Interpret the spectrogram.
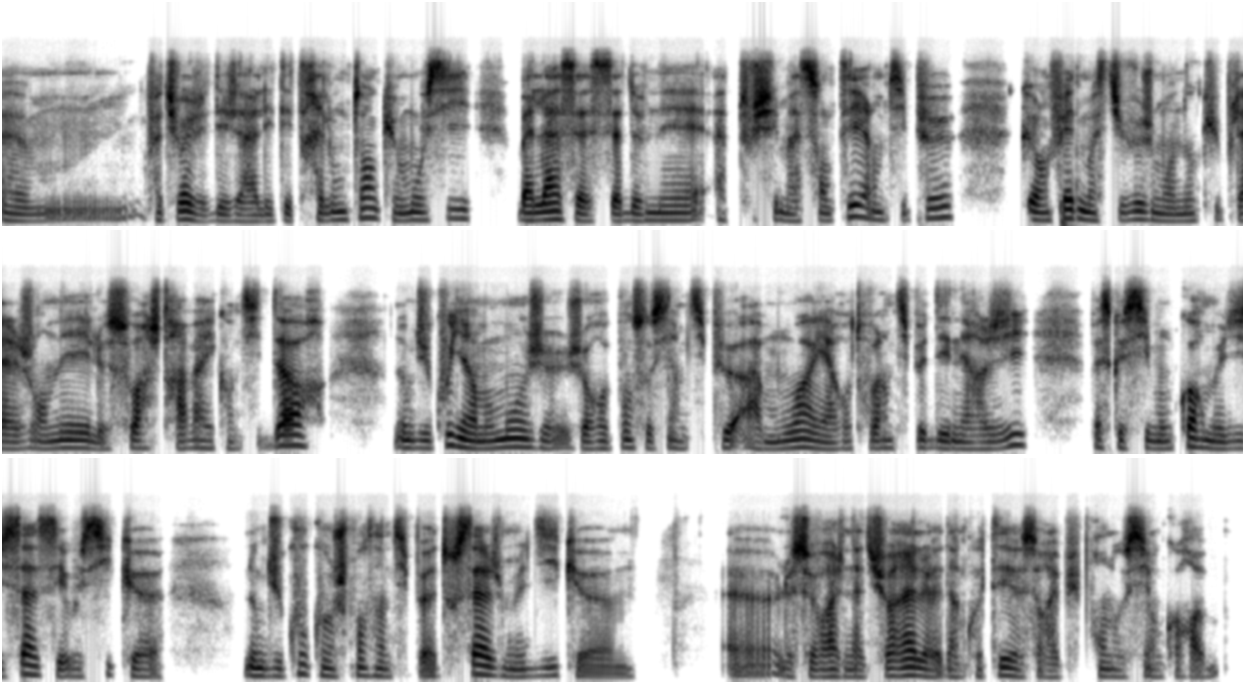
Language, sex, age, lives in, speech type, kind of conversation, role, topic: French, female, 40-44, France, conversation, advice, user, Comment puis-je mieux gérer les adieux et les séparations ?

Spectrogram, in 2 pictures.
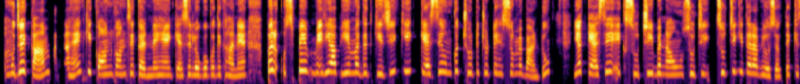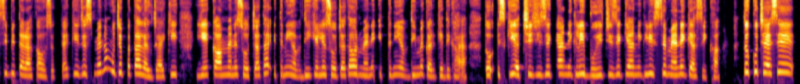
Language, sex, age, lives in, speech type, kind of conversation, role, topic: Hindi, female, 25-29, India, conversation, advice, user, बड़े लक्ष्यों को छोटे कार्यों में कैसे बाँटें?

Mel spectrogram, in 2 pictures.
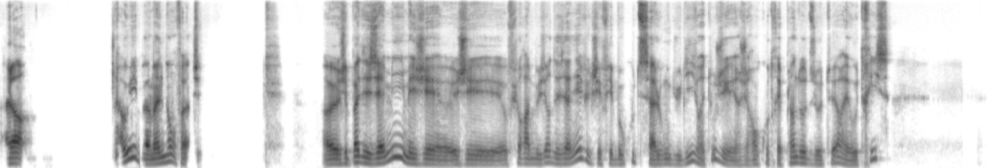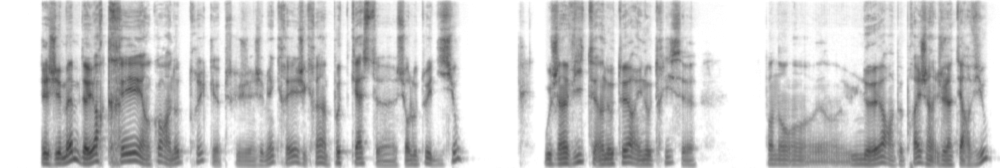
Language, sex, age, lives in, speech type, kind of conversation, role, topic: French, male, 45-49, France, conversation, advice, user, Quels aspects vous font douter de l’intérêt de votre produit et comment se manifeste votre syndrome de l’imposteur au quotidien ?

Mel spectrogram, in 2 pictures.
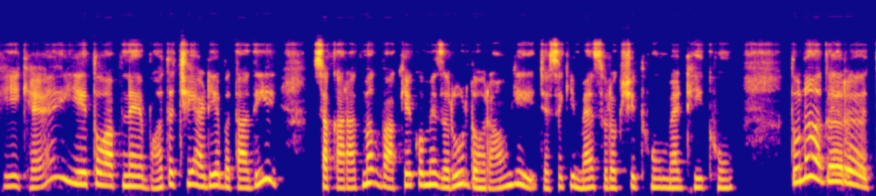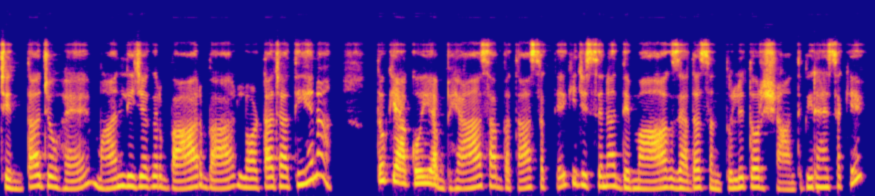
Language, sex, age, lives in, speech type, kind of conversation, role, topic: Hindi, female, 35-39, United States, read, expert-assistant, asker, मानसिक स्वास्थ्य बनाए रखने के लिए जीवन में संतुलन कैसे प्राप्त करें, खासकर जब काम और व्यक्तिगत ज़िम्मेदारियाँ बढ़ रही हों?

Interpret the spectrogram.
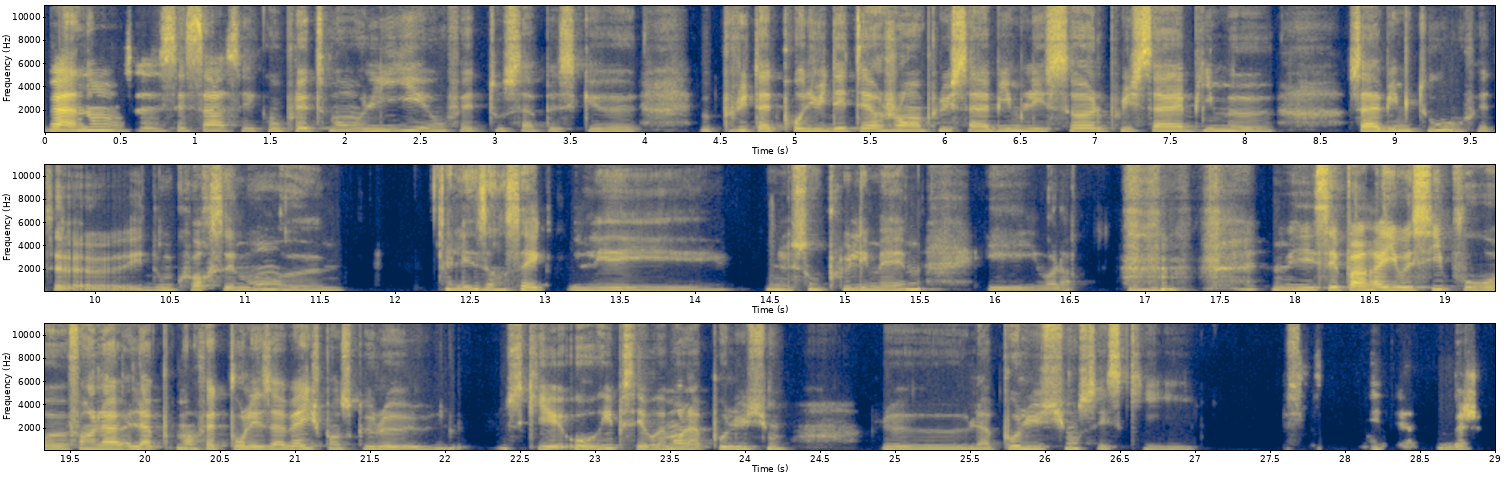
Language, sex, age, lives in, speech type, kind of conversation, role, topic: French, female, 35-39, France, conversation, unstructured, none, Pourquoi les abeilles sont-elles essentielles à la nature ?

